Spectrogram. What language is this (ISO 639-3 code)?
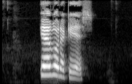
glg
